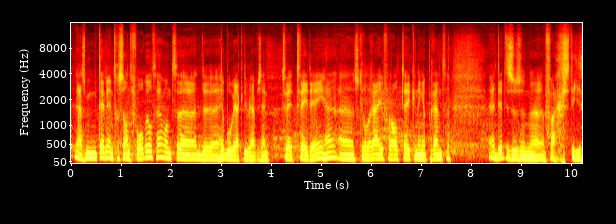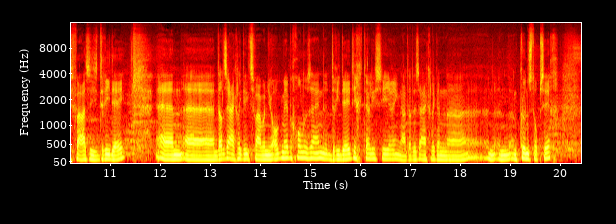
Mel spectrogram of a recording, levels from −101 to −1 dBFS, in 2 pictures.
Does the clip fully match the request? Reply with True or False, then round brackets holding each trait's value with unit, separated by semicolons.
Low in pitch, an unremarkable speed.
True (115 Hz; 190 wpm)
